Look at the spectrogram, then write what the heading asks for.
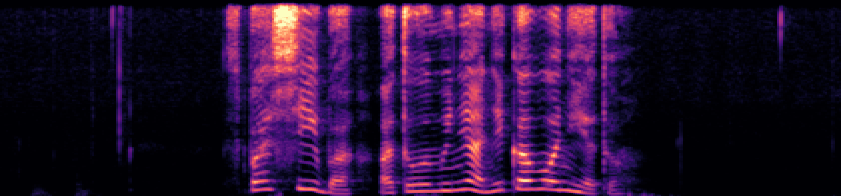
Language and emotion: Russian, positive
